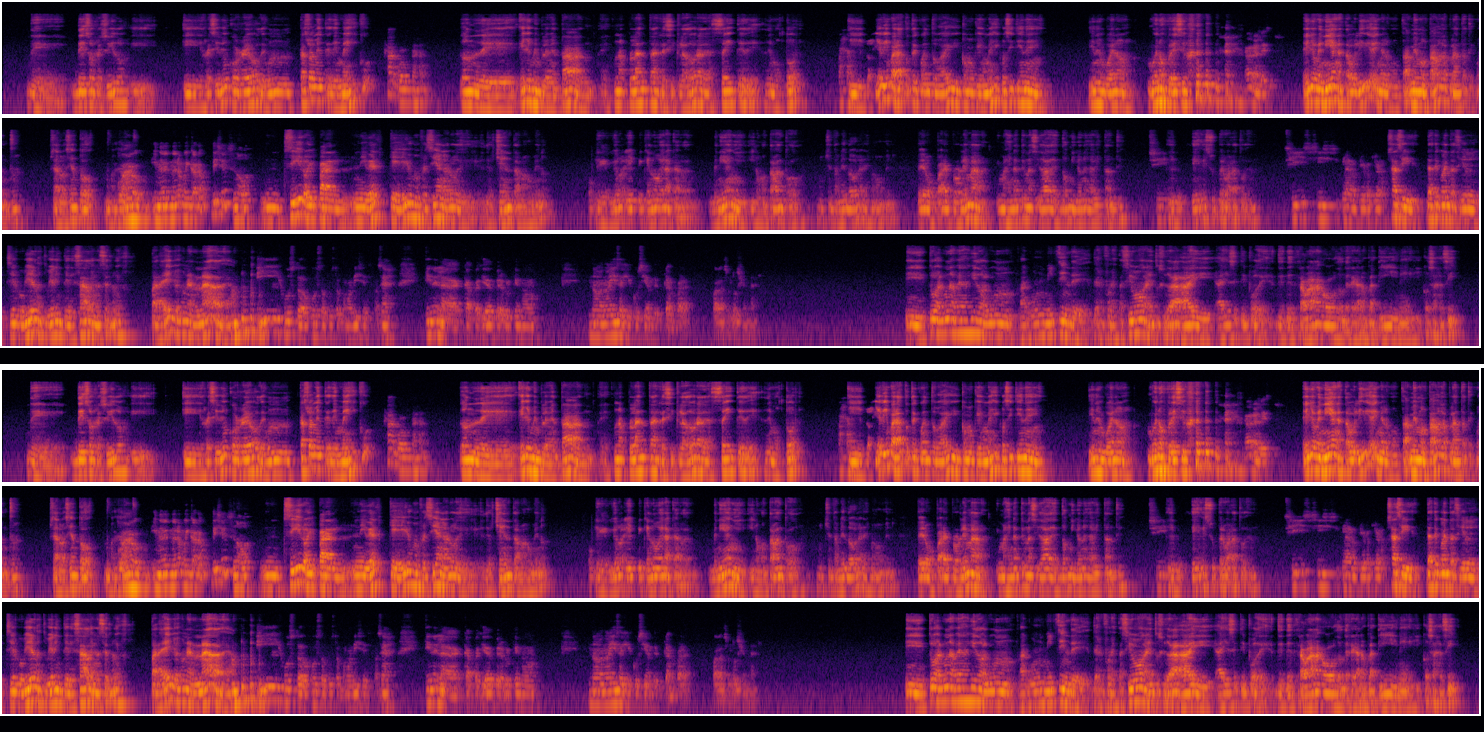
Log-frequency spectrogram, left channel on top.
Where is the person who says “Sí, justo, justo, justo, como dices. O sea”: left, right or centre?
Right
